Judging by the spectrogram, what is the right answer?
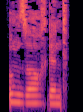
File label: "umsorgend", German; adjectives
